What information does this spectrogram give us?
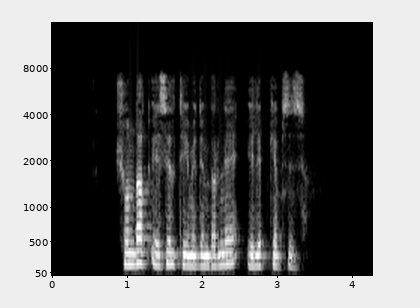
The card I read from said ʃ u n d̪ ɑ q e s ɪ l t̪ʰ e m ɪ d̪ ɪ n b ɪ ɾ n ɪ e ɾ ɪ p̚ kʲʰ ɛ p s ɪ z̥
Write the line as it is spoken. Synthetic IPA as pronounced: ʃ u n d̪ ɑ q e s ɪ l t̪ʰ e m ɪ d̪ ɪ n b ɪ ɾ n ɪ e l ɪ p̚ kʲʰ ɛ p s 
